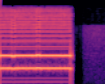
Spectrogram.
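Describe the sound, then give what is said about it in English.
A single electronic beep on a phone call: a loud, steady tone holding one pitch for about a second, then cutting off abruptly into near silence. “Hello, I heard a beep.”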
